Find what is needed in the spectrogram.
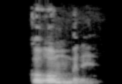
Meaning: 1. edible fruit of the cucumber vine 2. cucumber vine itself
- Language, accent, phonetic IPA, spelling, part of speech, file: Catalan, Valencia, [koˈɣom.bɾe], cogombre, noun, LL-Q7026 (cat)-cogombre.wav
